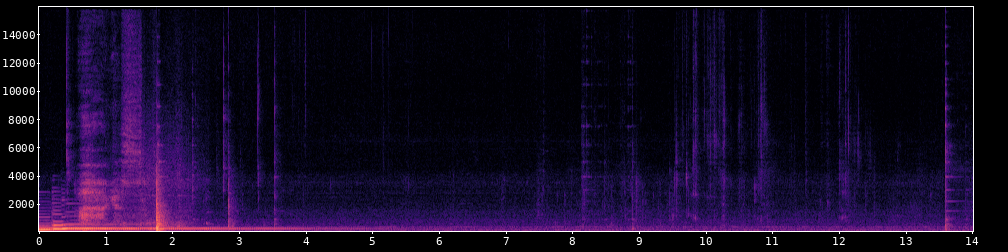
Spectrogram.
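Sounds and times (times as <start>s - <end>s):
person chewing food: 6.8s - 13.6s.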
